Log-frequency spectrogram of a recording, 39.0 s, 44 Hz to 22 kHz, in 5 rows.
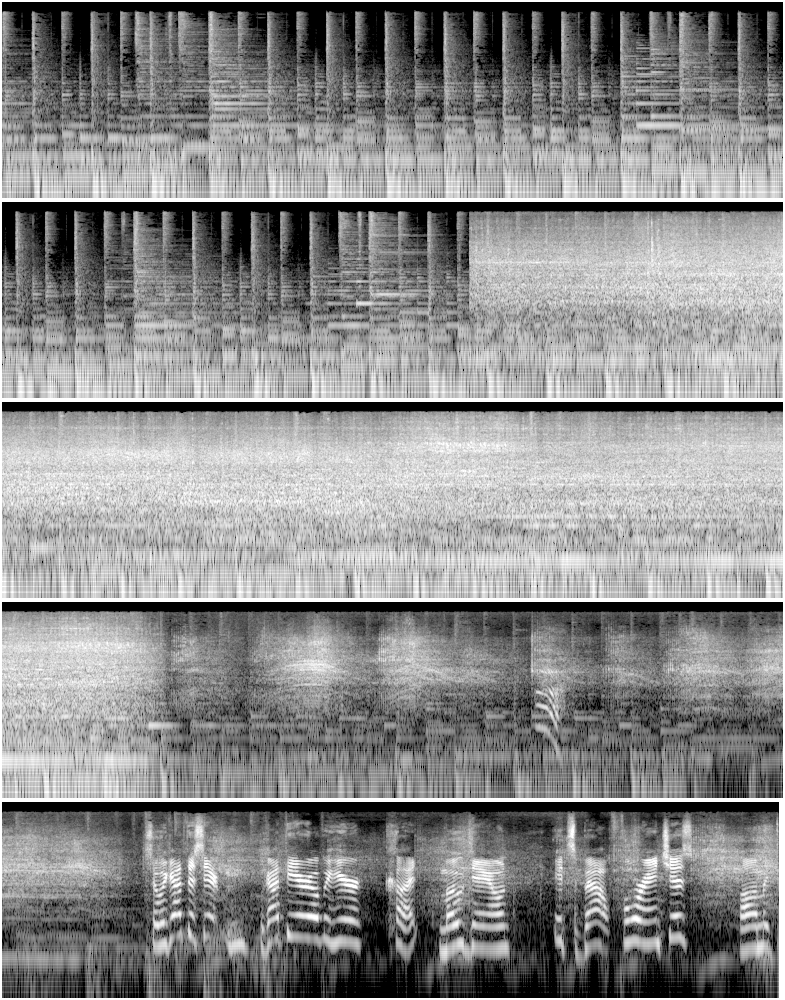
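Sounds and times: background music: 0:00.0 - 0:36.3
riding lawn mower engine: 0:12.5 - 0:39.0.

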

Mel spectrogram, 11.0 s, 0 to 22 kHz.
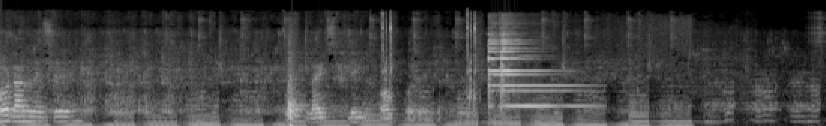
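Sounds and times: quick clicks: 0:06.2 - 0:06.4
notification bell ding: 0:06.4 - 0:08.0.

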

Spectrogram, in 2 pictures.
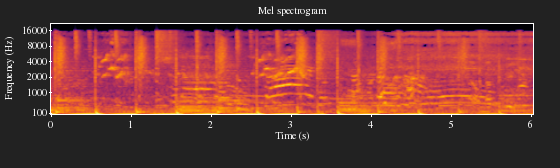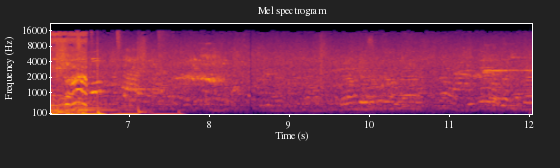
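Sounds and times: background music: 0:00.0 - 0:07.6
children chattering in a crowd: 0:01.2 - 0:12.0.

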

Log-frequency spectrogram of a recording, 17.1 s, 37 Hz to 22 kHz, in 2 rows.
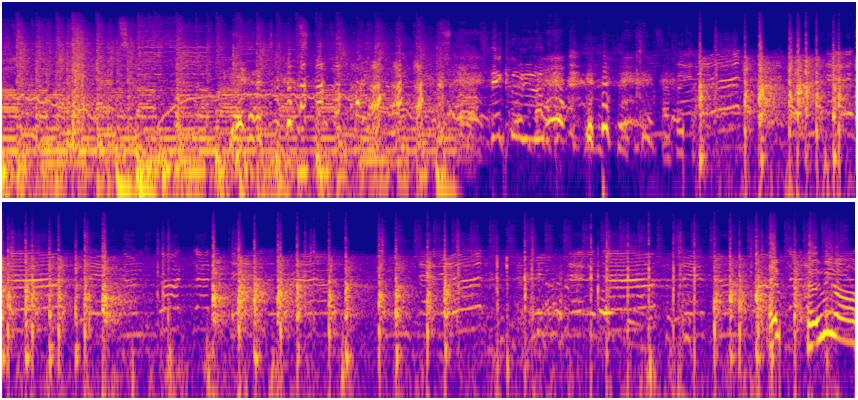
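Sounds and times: players calling out: 0:01.6 - 0:10.4.

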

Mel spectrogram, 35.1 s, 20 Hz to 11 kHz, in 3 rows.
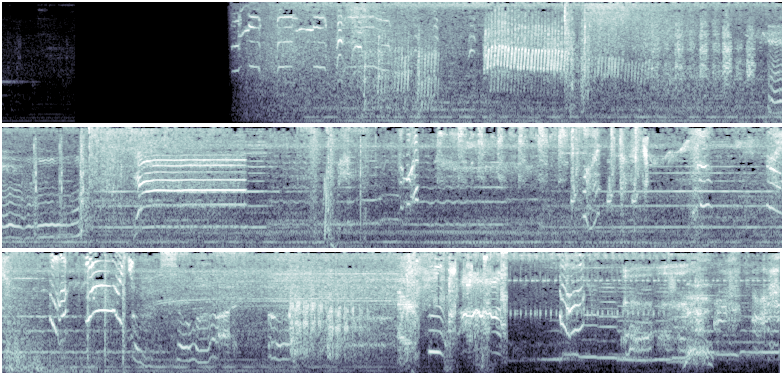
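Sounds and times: cartoon background music: 0:03.6 - 0:35.0
wordless cartoon vocal noises: 0:08.9 - 0:35.0.

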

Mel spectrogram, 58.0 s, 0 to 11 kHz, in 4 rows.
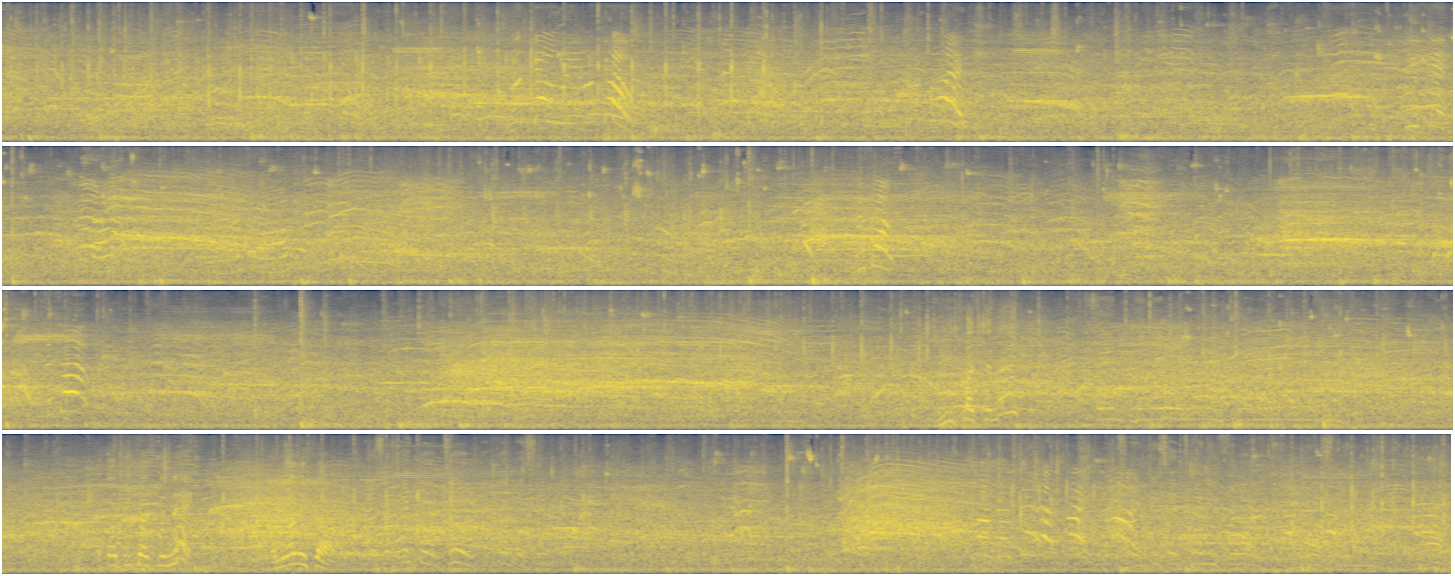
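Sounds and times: players calling out: 0:00.0 - 0:58.0
din of voices in a hall: 0:36.9 - 0:58.0.

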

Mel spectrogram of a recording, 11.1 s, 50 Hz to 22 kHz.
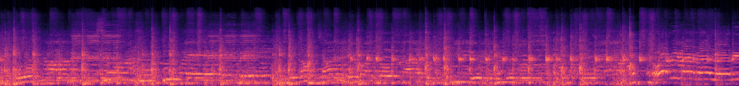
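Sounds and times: drums and percussion: 0:00.0 - 0:11.0
voices singing worship music: 0:00.0 - 0:11.0.

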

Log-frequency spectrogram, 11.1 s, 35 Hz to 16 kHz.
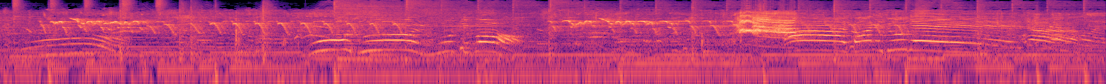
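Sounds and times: background music: 0:00.0 - 0:11.0
children squealing and calling: 0:00.0 - 0:11.0.

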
